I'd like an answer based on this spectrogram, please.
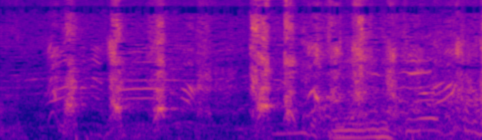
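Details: Dogs reacting to a drone overhead give short sharp barks and yips, mixed with people talking and a steady low hum.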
